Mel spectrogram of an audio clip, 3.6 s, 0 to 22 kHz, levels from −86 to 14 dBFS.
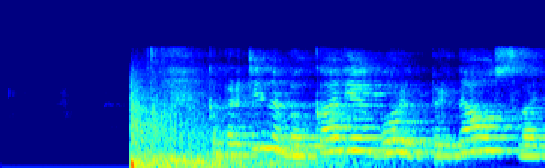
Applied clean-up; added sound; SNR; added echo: none; Explosion; 2 dB; reverberation time 0.9 s.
